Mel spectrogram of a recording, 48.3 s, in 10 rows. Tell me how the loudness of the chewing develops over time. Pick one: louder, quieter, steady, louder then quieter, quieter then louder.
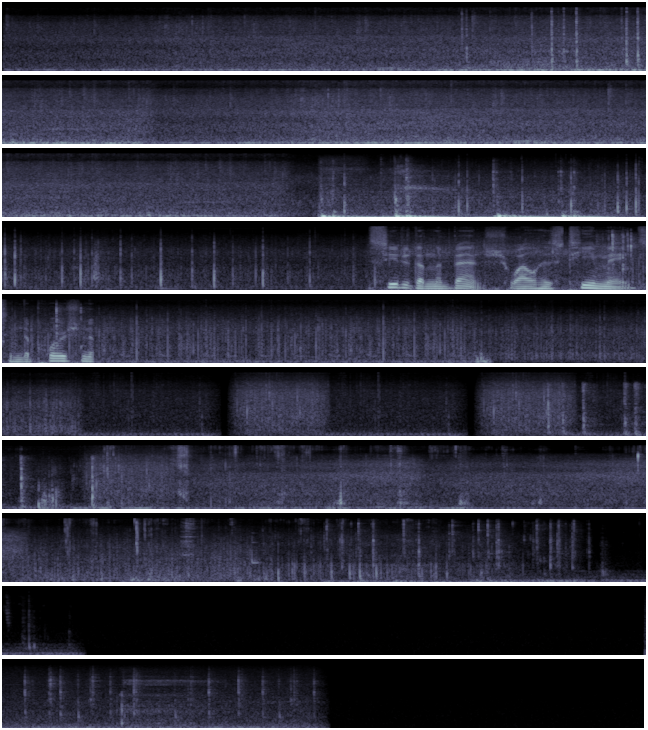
quieter.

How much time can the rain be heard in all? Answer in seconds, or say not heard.
38 s.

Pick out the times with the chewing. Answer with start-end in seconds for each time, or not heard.
29.0-39.2.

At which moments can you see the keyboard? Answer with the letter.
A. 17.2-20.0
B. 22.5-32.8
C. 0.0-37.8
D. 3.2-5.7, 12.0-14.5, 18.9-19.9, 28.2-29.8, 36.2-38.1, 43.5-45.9
D.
